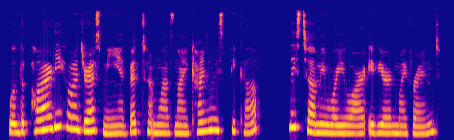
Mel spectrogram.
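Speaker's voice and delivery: plain reading voice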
